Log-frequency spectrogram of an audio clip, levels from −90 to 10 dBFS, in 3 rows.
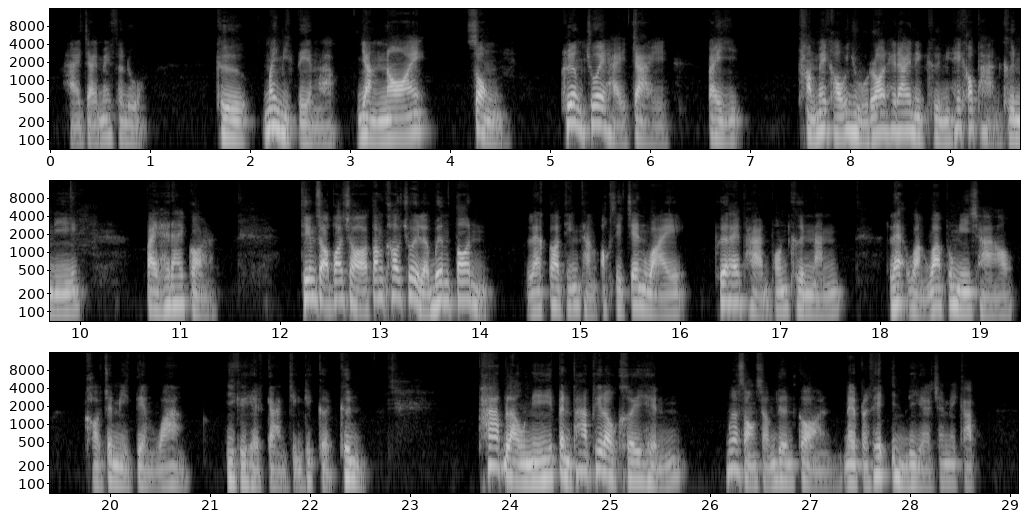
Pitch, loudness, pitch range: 110 Hz, -23 LUFS, 100-135 Hz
